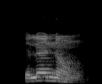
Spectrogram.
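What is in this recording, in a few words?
"kelenung", Malay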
